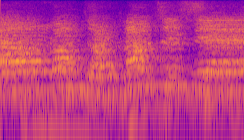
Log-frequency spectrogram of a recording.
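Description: Children's choir singing together, with held low notes of an instrumental accompaniment underneath.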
